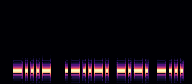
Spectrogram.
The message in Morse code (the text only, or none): <BT> "CB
